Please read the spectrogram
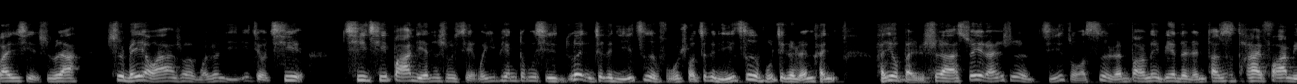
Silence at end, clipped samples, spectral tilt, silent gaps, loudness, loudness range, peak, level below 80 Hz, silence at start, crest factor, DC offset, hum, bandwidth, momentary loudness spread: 0 s; under 0.1%; -4.5 dB/octave; none; -28 LUFS; 2 LU; -12 dBFS; -76 dBFS; 0 s; 16 dB; under 0.1%; none; 8.4 kHz; 10 LU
